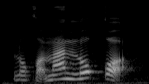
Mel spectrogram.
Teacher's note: Luqman, luqa itu bacaannya harus mantul, dipantulkan huruf huruf qafnya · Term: qalqalah sugro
